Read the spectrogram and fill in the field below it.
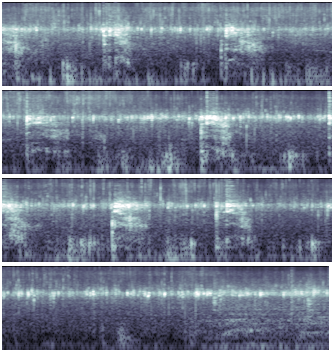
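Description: Fresh potatoes pan-frying in an iron wok until crusted, a loud continuous sizzle with regular bursts of crackling as the pieces are turned every second or so.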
